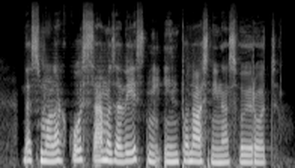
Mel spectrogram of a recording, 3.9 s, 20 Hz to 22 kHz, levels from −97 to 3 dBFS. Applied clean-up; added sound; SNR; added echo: neural mask model Resemble Enhance denoiser.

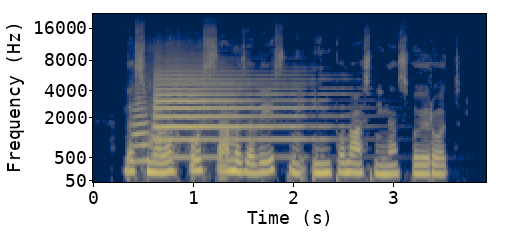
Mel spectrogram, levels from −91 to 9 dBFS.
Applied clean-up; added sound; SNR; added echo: classical method spectral subtraction.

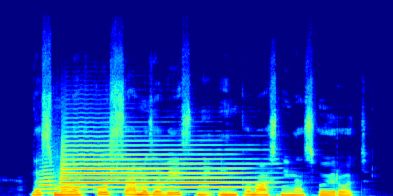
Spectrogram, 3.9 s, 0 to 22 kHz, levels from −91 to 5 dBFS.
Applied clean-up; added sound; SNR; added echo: classical method log-MMSE.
